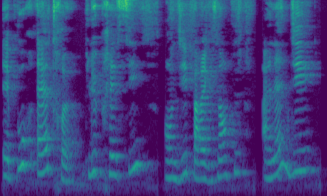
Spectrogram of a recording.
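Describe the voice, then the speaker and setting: A woman's voice: high-pitched, very animated, slow pace, a little mellow, roomy sound, a little hiss or hum. A woman teaching French greetings in a video lesson, repeating each word with care for her learners. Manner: careful, repeats words for learners. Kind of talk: slow spoken French lesson.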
